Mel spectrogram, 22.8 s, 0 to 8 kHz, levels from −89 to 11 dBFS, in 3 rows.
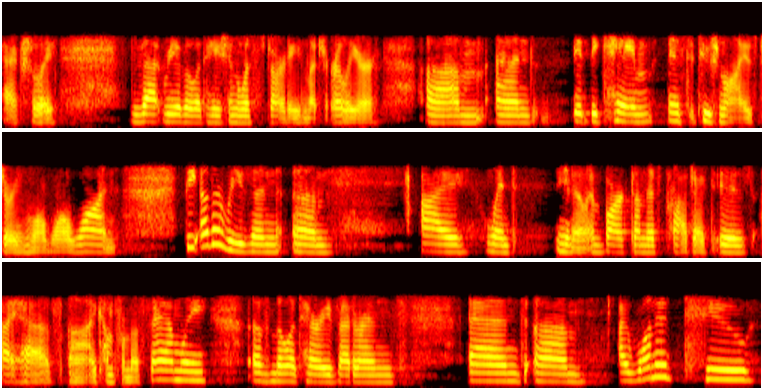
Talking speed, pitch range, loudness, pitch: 120 wpm, 160-190 Hz, -18 LUFS, 170 Hz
